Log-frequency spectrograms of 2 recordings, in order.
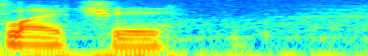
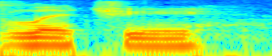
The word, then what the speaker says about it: lychee: that lychee lychee sorry yes it is pronounced lychee chris was very confused sorry chris i mean you know sing was very very confused about that at first he thought it was litchi but a lychee is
